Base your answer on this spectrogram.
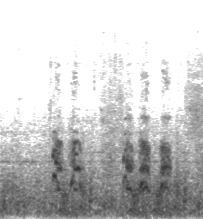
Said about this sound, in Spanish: Estos ladridos vuelven a sonar desde hoy en la playa de San Lorenzo.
